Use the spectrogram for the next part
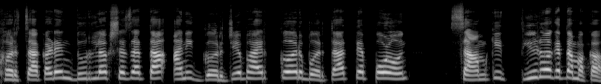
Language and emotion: Goan Konkani, angry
